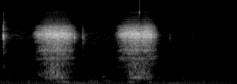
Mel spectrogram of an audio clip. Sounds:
Sniff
